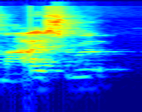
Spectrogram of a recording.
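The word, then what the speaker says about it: מעשר: Means 10th in Hebrew and is pronounced ma'ashra.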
